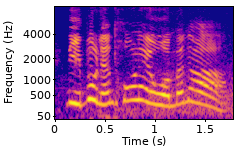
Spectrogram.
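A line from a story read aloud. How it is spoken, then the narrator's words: Loud shout. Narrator (Chinese): 兰奈德大叫着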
